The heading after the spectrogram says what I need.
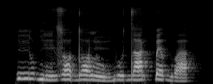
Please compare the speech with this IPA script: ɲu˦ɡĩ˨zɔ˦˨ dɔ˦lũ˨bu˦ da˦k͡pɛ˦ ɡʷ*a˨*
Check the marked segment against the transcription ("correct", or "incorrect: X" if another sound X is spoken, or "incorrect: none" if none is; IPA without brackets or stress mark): correct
